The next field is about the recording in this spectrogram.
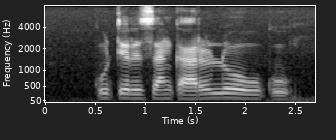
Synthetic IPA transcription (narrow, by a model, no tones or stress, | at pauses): kutiɾisaŋkʼaɾilowuku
